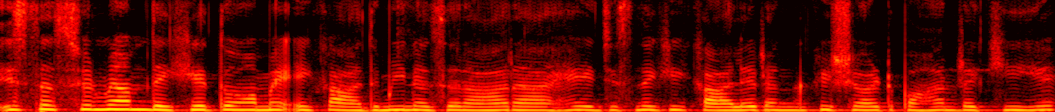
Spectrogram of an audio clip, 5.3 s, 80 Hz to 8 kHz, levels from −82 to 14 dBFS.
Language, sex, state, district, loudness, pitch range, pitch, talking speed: Hindi, female, Bihar, Vaishali, -22 LUFS, 245-265 Hz, 255 Hz, 250 wpm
